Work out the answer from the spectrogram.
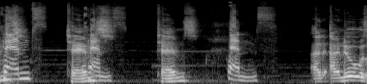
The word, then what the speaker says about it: Thames: seem to be headed towards the team the teams Thames Thames I knew it was a hard tee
